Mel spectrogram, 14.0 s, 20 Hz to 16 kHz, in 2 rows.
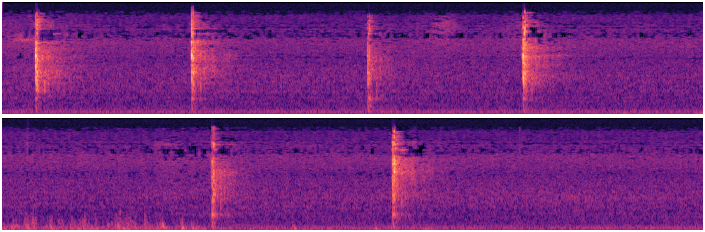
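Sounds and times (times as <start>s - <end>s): low steady hum: 0.0s - 14.0s
tool striking wood: 0.3s - 0.8s, 1.8s - 2.4s, 3.6s - 4.1s, 5.2s - 5.7s, 9.0s - 9.5s, 10.9s - 11.4s.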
